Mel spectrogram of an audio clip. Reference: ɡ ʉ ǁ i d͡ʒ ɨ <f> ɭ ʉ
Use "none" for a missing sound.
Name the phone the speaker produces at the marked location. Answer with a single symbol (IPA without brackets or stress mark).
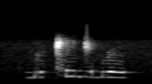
b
